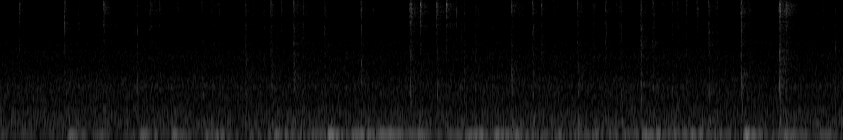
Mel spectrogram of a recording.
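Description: Computer keyboard typing: many light, irregular keystroke clicks run steadily throughout over a constant low background hum, with no talk.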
